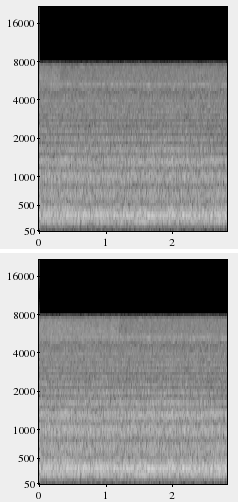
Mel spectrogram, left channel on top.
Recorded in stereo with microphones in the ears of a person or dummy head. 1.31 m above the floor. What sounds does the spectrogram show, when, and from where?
0.0 s a helicopter: centre (ahead or behind)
